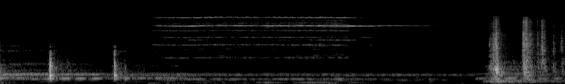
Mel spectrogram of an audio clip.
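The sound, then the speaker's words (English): The front door of a two-story stucco house opens: two sharp clicks, a sustained ringing tone for a couple of seconds, then a rattling clatter of the latch and door swinging near the end. “When the door finally opened, a little man, bald and red-eyed, stood peeking at me from behind thick-lensed glasses.”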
